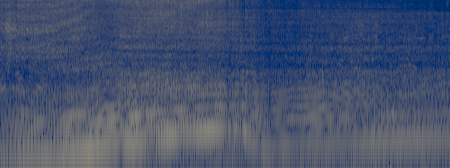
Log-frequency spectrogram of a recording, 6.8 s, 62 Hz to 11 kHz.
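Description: A VR6 car engine revs hard at a raceway stance and spinning event, its pitch climbing in rising sweeps, then dropping sharply and settling into a lower steady drone, loud and close.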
